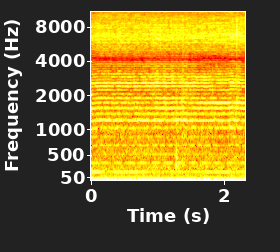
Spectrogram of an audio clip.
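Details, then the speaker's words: Dell Dimension E521 desktop PC after power-up into setup: steady electrical buzz with a thin high whine holding level. Owner hopes it isn't a 60 Hz buzz; source not pinned down. Electrical buzz. "wow that sounds really bad I hope that's not a 60 hertz bud so I'm pretty sure that's not about to blow up my face"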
